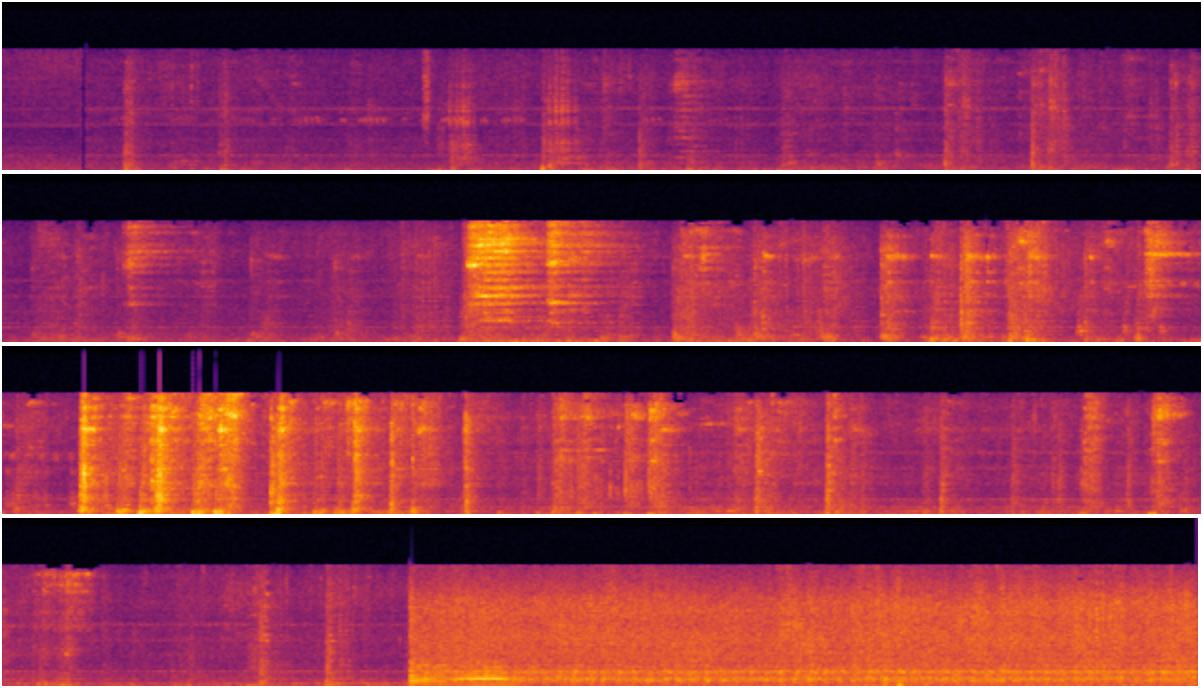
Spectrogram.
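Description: Passenger express train running on the line, heard from on board as it gathers pace after a station halt: the wheels click and knock over rail joints, growing louder, loudest about halfway through. About five seconds before the end the running noise jumps suddenly to a louder, steady rush.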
